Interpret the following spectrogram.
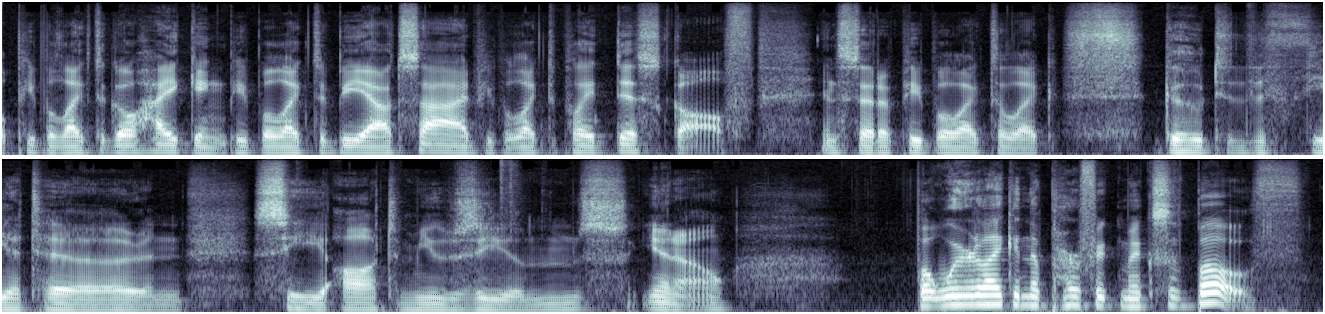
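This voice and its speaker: A man's voice: lowish voice, normal speed, clean tone, dry recording. A man from Colorado, co-hosting a podcast in casual chat, teasing and laughing often. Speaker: podcast co-host.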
